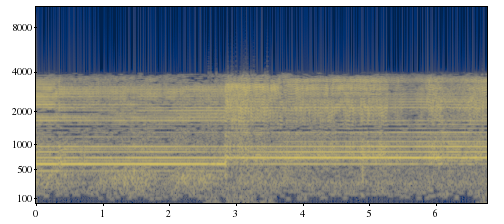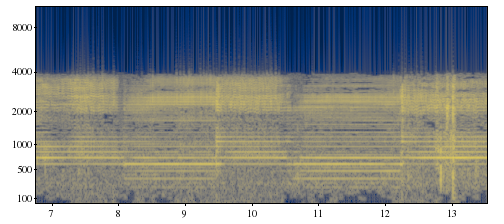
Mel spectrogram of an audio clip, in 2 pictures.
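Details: RCA Victor model 96T4 1939 tube radio, checking the filter capacitor. A harsh, steady buzzing drone with shifting tones and crackles comes from the speaker, no program audio. Failed or open capacitors are indicated.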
